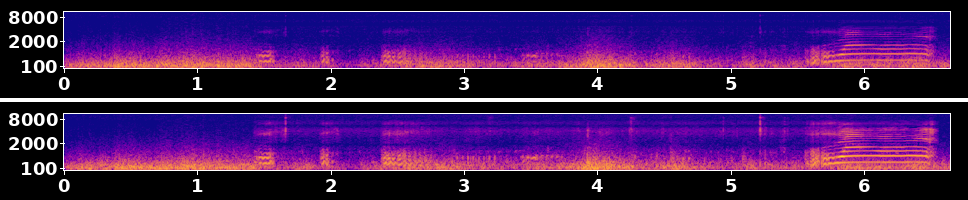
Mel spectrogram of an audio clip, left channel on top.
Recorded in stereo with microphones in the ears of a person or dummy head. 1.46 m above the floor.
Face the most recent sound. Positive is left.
turn(degrees=-75)  # may be behind; listen again after turning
